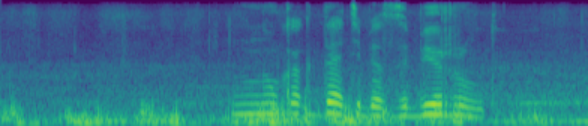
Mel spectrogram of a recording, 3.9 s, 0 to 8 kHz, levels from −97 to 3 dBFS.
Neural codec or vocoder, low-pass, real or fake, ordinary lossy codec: none; 7.2 kHz; real; none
